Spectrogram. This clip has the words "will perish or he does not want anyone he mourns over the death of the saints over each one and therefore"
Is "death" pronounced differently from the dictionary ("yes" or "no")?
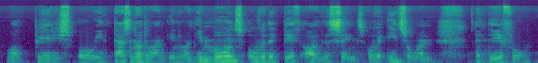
no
